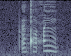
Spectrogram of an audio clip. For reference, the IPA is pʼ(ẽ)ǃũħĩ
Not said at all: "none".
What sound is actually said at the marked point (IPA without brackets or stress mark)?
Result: ɛ̃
